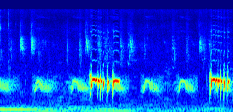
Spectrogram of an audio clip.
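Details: Local zebra dove song meant to provoke rivals and lure doves. Soft rolling coos repeat over a steady low hum, broken by two loud, rapid, bubbling phrases.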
